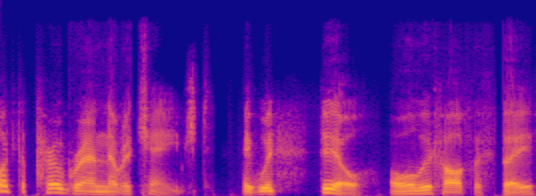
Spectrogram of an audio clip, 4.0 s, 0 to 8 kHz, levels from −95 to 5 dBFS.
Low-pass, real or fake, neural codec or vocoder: 7.2 kHz; fake; codec, 16 kHz, 0.5 kbps, X-Codec, HuBERT features, trained on balanced general audio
